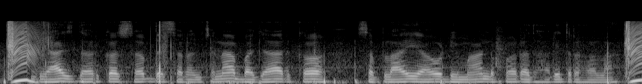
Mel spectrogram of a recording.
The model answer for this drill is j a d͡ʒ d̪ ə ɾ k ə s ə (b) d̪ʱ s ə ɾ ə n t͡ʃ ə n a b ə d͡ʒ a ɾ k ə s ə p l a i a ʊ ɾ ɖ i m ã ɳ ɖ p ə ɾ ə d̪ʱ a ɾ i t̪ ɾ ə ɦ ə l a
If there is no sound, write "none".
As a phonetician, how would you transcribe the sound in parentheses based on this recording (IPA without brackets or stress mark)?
b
